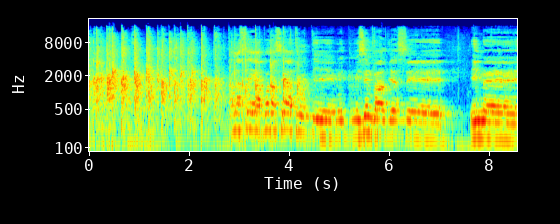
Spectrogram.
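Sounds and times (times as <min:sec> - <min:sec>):
audience applause: 0:00.0 - 0:04.0
speech: 0:02.9 - 0:08.5.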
